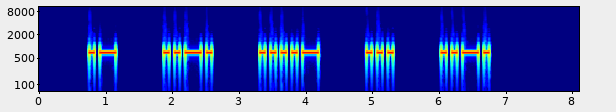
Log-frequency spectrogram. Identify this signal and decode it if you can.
Morse code, heard as a keyed tone, about 16 wpm, spaced as for 9 wpm, 700 Hz. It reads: AF4SF
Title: USA Call Signs - 5 Characters - 3x Character Spacing - 15wpm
